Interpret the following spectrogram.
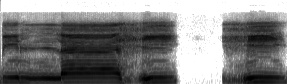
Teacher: Nah, pangkal bersamaan dengan hamzah tadi, ya. Dan dia ketika kita mengucapkan huruf ha ini harus diiringi dengan keluarnya angin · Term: huruf hamas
